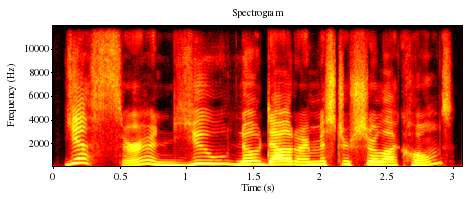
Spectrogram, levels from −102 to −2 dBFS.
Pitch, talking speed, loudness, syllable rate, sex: 255 Hz, 195 wpm, -17 LUFS, 4.5 syllables/s, female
